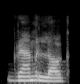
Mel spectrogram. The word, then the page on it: Grammalogue: Indian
